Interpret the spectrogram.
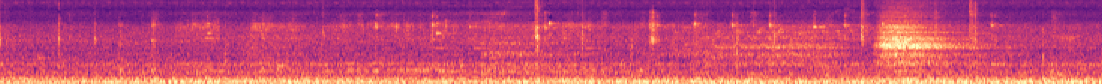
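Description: Car engine idling, heard inside the cabin as a steady low hum, with a few faint clicks and a brief hiss about six seconds in.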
